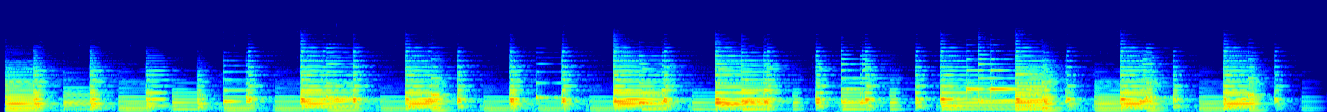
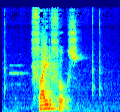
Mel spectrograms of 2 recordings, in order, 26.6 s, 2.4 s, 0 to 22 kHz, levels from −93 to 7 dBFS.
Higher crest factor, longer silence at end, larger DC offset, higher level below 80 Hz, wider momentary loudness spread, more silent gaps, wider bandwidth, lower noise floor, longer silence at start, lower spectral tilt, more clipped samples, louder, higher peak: about the same, 20 dB vs 18 dB; second, 0.45 s vs 0.85 s; neither; first, -48 dBFS vs -54 dBFS; first, 19 LU vs 14 LU; neither; second, 5.2 kHz vs 17 kHz; first, -53 dBFS vs -49 dBFS; second, 0.1 s vs 0.65 s; first, -10.5 dB/octave vs -4.5 dB/octave; neither; second, -25 LUFS vs -15 LUFS; second, -6 dBFS vs -2 dBFS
